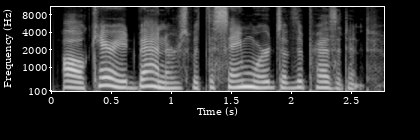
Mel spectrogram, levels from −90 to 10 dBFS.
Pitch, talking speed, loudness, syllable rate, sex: 230 Hz, 215 wpm, -15 LUFS, 5.7 syllables/s, female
